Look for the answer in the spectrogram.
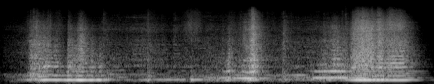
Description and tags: chaise glisse2
dragging a wood chair on a tiled kitchen floor
dragging, floor, furniture, squeaky, tiled, wood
